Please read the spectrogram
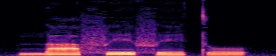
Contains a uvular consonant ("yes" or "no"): no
